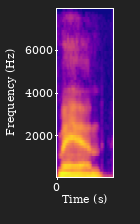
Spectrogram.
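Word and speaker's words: 万: The Japanese character for the number 10,000, which is pronounced man, visually resembles a person walking.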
